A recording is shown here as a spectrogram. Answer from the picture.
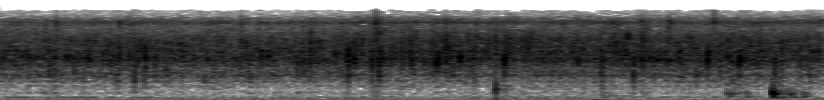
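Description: Sliced potatoes and onions frying in oil in a cast iron skillet: a steady sizzle with small crackling pops, and a light knock near the end.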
